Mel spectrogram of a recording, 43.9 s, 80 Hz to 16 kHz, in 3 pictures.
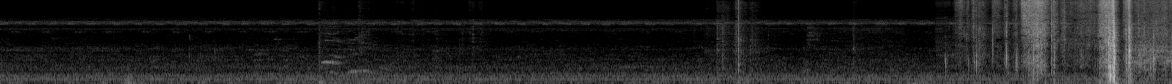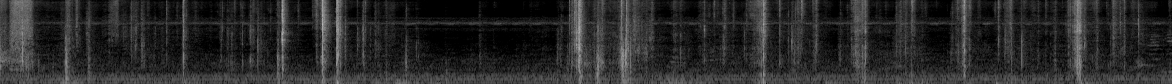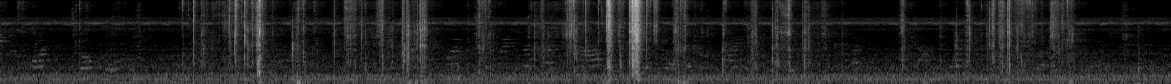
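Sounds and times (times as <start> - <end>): package tearing open: 11.8 - 19.4, 21.7 - 28.8, 31.6 - 34.6, 36.0 - 39.4, 41.2 - 42.7
wrapping crinkling: 11.8 - 19.7, 21.6 - 29.0, 31.6 - 39.7, 41.2 - 42.8.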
